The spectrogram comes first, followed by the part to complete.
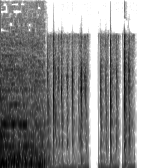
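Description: Background music that breaks off after about half a second, followed by about a second of rapid, sharp clicks like keyboard typing, in two quick runs with a short break between them.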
